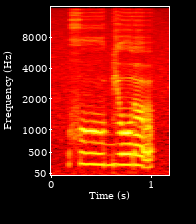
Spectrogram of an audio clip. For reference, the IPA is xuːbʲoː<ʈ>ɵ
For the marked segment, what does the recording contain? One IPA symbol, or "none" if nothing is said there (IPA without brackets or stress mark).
ɾ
